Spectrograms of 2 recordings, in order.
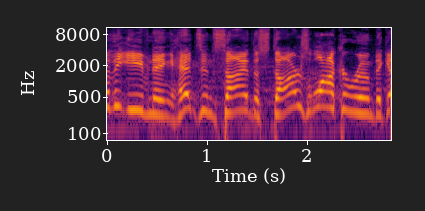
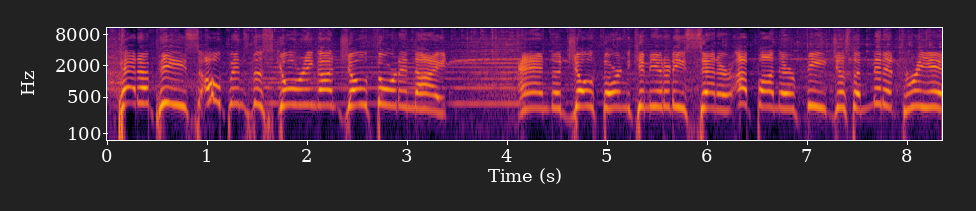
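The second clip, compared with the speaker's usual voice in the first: goal call; 5 semitones higher than usual. Acted. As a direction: let it explode on "he scores".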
